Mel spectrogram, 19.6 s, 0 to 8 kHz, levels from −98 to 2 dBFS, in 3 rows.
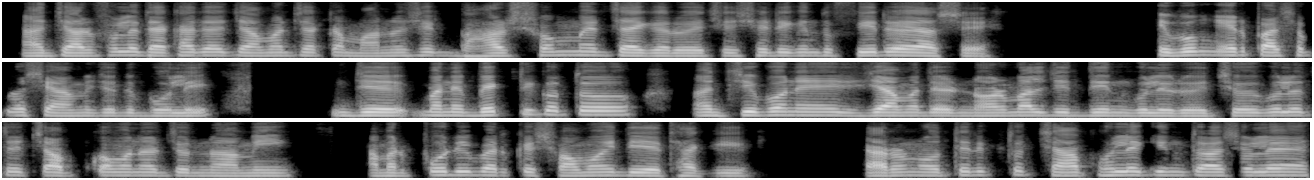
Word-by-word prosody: আ - - +2
যার 150 -1 +4
ফলে 180 0 +1
দেখা 165 +1 +1
যায় 170 0 +1
যে, 160 - +1
আমার 160 +1 -2
যে, - - -3
একটা 165 +1 -4
মানসিক 155 +4 -4 0.2
ভারসাম্যের 175 +6 -1
জায়গা 150 -2 +4
রয়েছে, 145 +1 -2
সেটি 165 0 -1
কিন্তু 165 0 -4
ফিরে 170 +1 +3 0.2
আসে 70 - -5 0.9
এবং 175 +3 +3 0.2
এর 180 - +2
পাশাপাশি 170 +1 +1
আমি 150 +1 -4
যদি 155 -1 -3
বলি 150 0 +1 0.8
যে, 170 0 +7 0.3
মানে 170 0 +3
ব্যক্তিগত 205 +2 0 0.6
আ - - +4 0.2
জীবনে 180 0 +3
এইযে 160 0 +2
আমাদের 160 0 +1 0.2
নরমাল 160 +2 +3
যে, 165 - +2
দিনগুলো 155 -2 +1
রয়েছে, 145 +1 -2
ওইগুলোতে 170 +2 0
চাপ 165 -3 +4
কমানোর 170 -1 0
জন্য 150 -1 -2
আমি 150 +1 -2 0.5
আমার 150 0 -1
পরিবারকে 180 -2 +1
সময় 160 +2 +1
দিয়ে 160 -2 +4
থাকি 145 0 -3 0.7
কারণ 165 +2 +3
অতিরিক্ত 185 +4 -5 0.2
চাপ 165 -1 +3
হলে 180 +2 +4
কিন্তু 180 0 -4
আসলে 175 +1 0
165 Hz, 155 wpm, -23 LUFS, 155-175 Hz, 0.9 s, যে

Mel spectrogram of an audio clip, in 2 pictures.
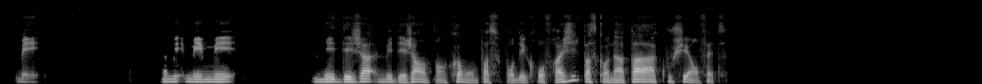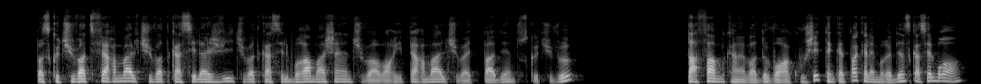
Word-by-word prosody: Mais 115 -2 -6 1.2
Ah - - -3
mais 125 +1 -3
mais 125 -2 +1
mais 120 0 0 0.7
mais 120 -2 0
déjà 120 +3 +2
mais 110 -1 -4
déjà 110 +3 0
en 115 - -2
tant 100 +1 -8
qu'homme 115 +3 -3
on 100 -2 -7
passe 100 +1 -6
pour 100 +1 -6
des 95 0 -4
gros 105 +2 -4
fragiles, 115 - -1
parce 115 - -2
qu'on 105 -1 -3
a 105 0 +2
pas 115 +1 +5
à - - +3
accoucher, 115 +3 -4
en 95 -3 -5
fait. - - -11 2.9
Parce - - +1
que - - +1
tu - - -1
vas 135 +1 +9
te - - -5
faire 145 -2 +4
mal, 145 0 +4
tu - - -4
vas 120 0 +1
te - - -18
casser 125 +1 +2
la 120 -1 +3
cheville, 135 +5 -3
tu 125 - -11
vas 115 - +1
te - - -8
casser 115 +1 -1
le 115 - -3
bras, 120 +3 +4
machin, 120 +1 -1
tu 105 - -9
vas 100 - 0
avoir 100 0 -1
hyper 110 +2 -2
mal, 120 -1 +2
tu 100 - -8
vas 95 -1 -3
être 95 - -13
pas 105 -1 +3
bien, 110 +2 -4
tout 100 - -16
ce - - -13
que - - -8
tu - - -13
veux. - - 0 1.1
Ta - - +8
femme 135 -5 +5
quand 105 -1 -3
elle - - -1
va 105 - +1
devoir 105 0 +1
accoucher, 195 - -1
t'inquiète - - -1
pas 185 0 +2
qu'elle - - +1
aimerait 105 -2 -1
bien 145 - +2
se 155 - -4
casser 165 - +2
le - - -1
bras, 155 -2 +1
hein. 155 +7 -8
115 Hz, 240 wpm, -25 LUFS, 105-125 Hz, 2.9 s, vas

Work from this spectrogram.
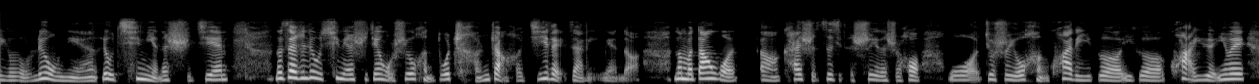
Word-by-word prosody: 有 185 -5 -6
6 240 0 +1
年 170 -1 -4
6-7 255 +1 +1
年 205 -10 0
的 200 - -3
时 180 - -1
间。 220 +4 -1 0.5
那 280 - +5
在 315 0 +10
这 290 0 +3
6-7 285 -2 +1
年 235 -2 +1
时 230 - -6
间 245 0 0
我 - - -4
是 255 - -5
有 250 - +3
很 245 - -6
多 240 +2 0
成 220 - -3
长 235 +1 +3
和 185 - -13
积 250 +11 0
累 240 - -1
在 - - -4
里 - - -15
面 - - -12
的。 - - -8 0.3
那 265 0 +5
么 240 - +6
当 265 +1 +8
我， 170 - +1 0.2
嗯， 185 -4 -4
开 235 0 0
始 - - -3
自 240 - -5
己 210 -2 -12
的 - - -17
事 230 - -3
业 215 - -2
的 190 - -4
时 180 -1 -7
候， 195 +1 +1 0.3
我 205 0 -3
就 230 -1 -5
是 220 0 -4
有 200 +2 +1
很 - - -6
快 265 -2 +3
的 205 - -5
一 190 -1 -6
个 190 -4 0
一 190 - -7
个 180 -3 -2
跨 185 - +2
越。 200 -1 -2
因 230 - -1
为， 250 0 +5
220 Hz, 265 characters per minute, -23 LUFS, 190-245 Hz, 0.5 s, 在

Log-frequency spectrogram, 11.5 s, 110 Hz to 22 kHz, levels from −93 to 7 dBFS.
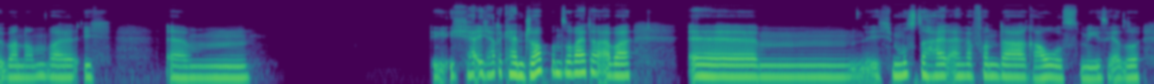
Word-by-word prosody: übernommen, 175 +2 -3
weil 175 -1 -1
ich, 185 -1 -6 0.6
ähm 170 0 -2 1.8
i - - -6
ich 195 - -6
ich 215 0 +1
hatte 230 +2 -1
keinen 210 -3 +3
Job 225 +7 +5
und 230 -1 0
so 225 0 +1
weiter, 230 0 +5
aber, 195 0 +4 0.6
ähm, 180 -1 +1
ich - - -8
musste 205 0 +1
halt 195 0 +3
einfach 195 -1 -2
von 190 0 -2
da 185 -1 +3
raus, 175 0 -1
mäßig. 165 +2 -4
Also 175 +1 -2
185 Hz, 125 wpm, -23 LUFS, 175-195 Hz, 1.8 s, Job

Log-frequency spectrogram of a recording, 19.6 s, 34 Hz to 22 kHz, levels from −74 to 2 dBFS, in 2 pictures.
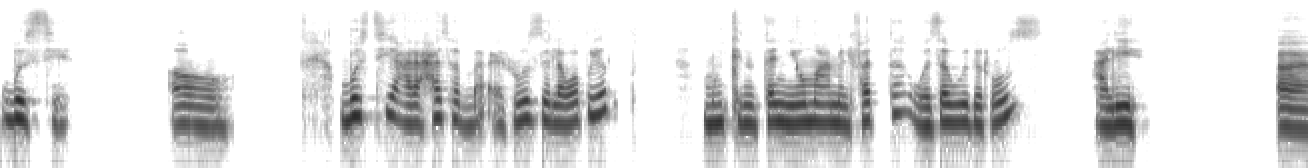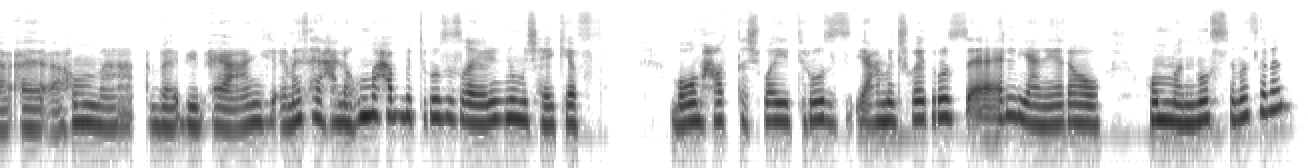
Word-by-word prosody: بُصّي 220 -4 0 0.7
آه، 180 -2 -2 0.8
بُصّي، 255 +3 +1
على 195 -4 0
حسب 240 -1 -1
بقى 180 0 -8
الرز 220 +6 -2
لو 200 -2 +1
أبيض، 260 +8 0 0.7
ممكن 195 -1 -1
تاني 205 -1 +2
يوم 205 +1 +3
أعمل 200 -2 +1
فتّة، 215 +9 -4
وأزوِّد 200 0 +1
الرز 210 - -3 0.4
عليها 185 +1 +2 1.0
آآ 170 -2 +2
آآ 170 0 -3
هم 190 -3 -1
ب 180 0 -2
بيبقى 180 +1 -2
عندي 185 +5 0
مثلًا 230 +6 0
لو 200 - +2
هم 255 +6 +5
حبة 255 -1 +1
رز 245 0 +3
صغيرين 220 +1 +2
و - - +5
مش 220 -3 -1
هيكفّوا 190 +1 -2 0.5
باقوم 205 +2 +3
حاطة 215 0 -3
شوية 215 +2 0
رز، 215 -3 0
يعني - - -2
أعمل 210 0 +2
شوية 230 0 +2
رز 245 -1 +2
أقل 250 +2 +2
يعني 195 -3 +1
أنا 200 - -2
لو 195 -1 +1 0.4
هم 220 -1 +5
النُصّ 215 +4 +2
مثلًا، 295 +9 0
205 Hz, 145 wpm, -23 LUFS, 190-230 Hz, 1.0 s, هم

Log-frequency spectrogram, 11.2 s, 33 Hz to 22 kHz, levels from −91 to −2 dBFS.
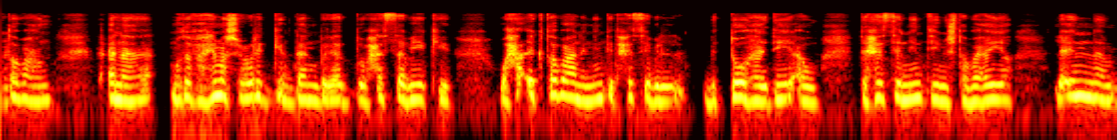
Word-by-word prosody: طبعًا 210 0 -3 0.6
أنا 215 0 +2 0.2
مُتفهمة 225 +2 +2
شعورِك 240 +1 +3
جدًا 215 0 -3
بجد 215 -1 -3
وحَاسة 215 +2 +1
بِيكِ، 215 -1 -3 0.5
وحقِك 265 - +2
طبعًا 270 -3 +2
إن 205 -2 0
أنتِ 230 +1 -2
تَحسّي 240 -2 -2
بال 200 +8 -1 0.2
بالتوهة 205 +2 +2
دي، 220 +4 -1
أو 195 -2 -2 0.4
تحسي 240 0 +2
إن 220 -1 +3
أنتِ 230 0 -1
مش 200 -4 0
طبيعية، 205 +2 -1 0.4
لأن 240 -6 +2
220 Hz, 125 wpm, -21 LUFS, 205-235 Hz, 0.6 s, شعورِك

